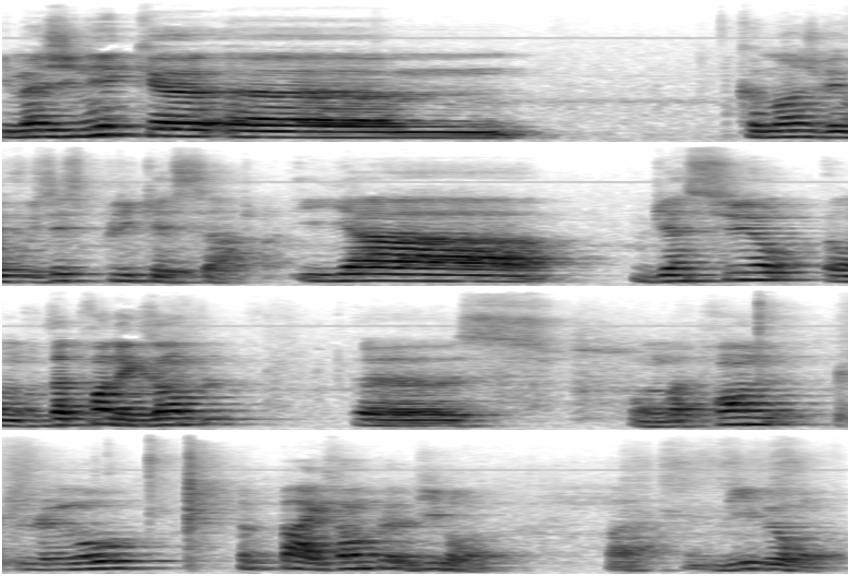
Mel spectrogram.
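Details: Adult man, French-speaking, who has grown up with stuttering over several decades and says he now manages to speak through it; finding: stuttering.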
